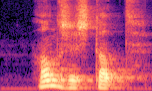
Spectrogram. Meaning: Hanseatic city, city that was a member of the Hanseatic League
- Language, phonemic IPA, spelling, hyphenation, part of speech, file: Dutch, /ˈɦɑn.zəˌstɑt/, Hanzestad, Han‧ze‧stad, noun, Nl-Hanzestad.ogg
